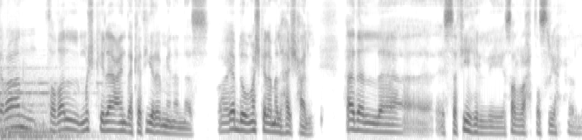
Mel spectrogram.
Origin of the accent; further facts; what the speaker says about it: Palestine; أنا كفلسطيني وعربي ومسلم وسني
